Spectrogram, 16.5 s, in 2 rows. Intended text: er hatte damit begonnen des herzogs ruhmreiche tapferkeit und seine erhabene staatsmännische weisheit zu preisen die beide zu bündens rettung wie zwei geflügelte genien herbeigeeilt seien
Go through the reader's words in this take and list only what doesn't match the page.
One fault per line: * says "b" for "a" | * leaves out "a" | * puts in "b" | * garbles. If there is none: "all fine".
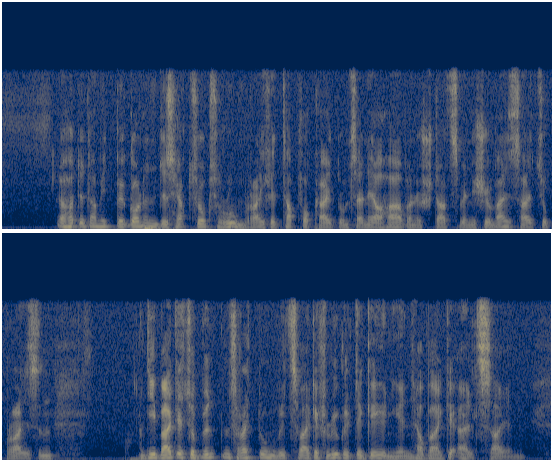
all fine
